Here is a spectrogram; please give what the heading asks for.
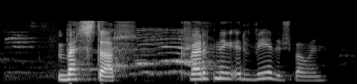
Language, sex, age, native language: Icelandic, female, 14, Icelandic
